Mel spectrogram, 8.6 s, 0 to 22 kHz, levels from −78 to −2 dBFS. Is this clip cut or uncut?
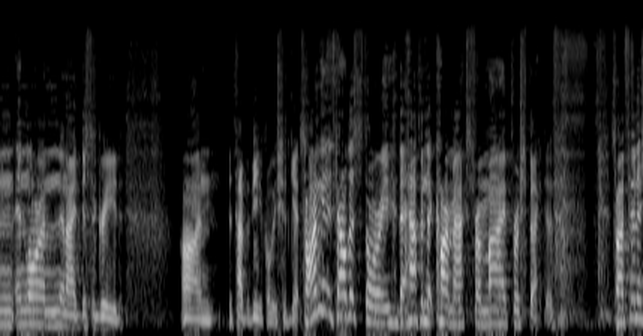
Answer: uncut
